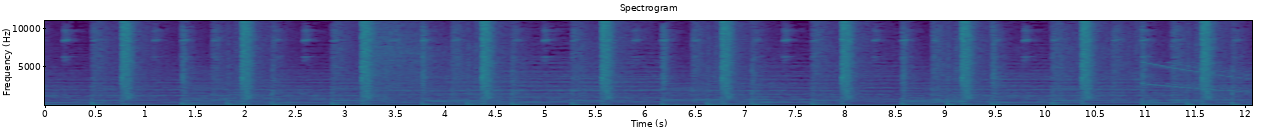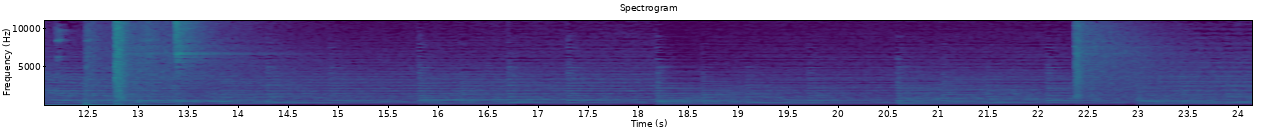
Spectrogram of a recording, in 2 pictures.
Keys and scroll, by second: 2.0 Right, 10.9 Right, 14.8 Down, 15.9 Left, 18.0 Right, 19.1 Right, 23.6 Right.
